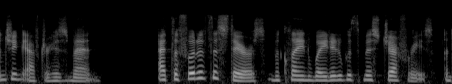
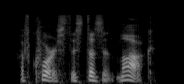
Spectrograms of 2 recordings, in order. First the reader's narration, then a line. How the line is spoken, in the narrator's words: he muttered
